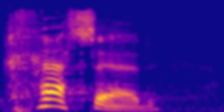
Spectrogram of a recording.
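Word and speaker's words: Chesed (חסד): It is actually the Old Testament word chesed. I've tried to spell it as close as I can in English so you get the idea. It's almost a K sound on the front. Chesed.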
